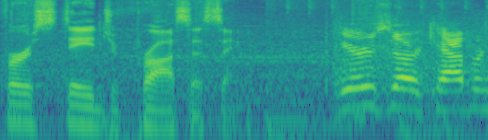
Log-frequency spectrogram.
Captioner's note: truck engine roaring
